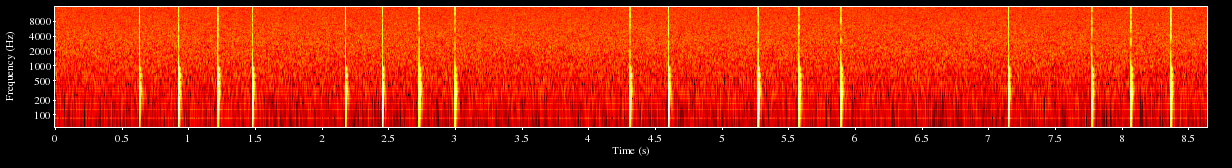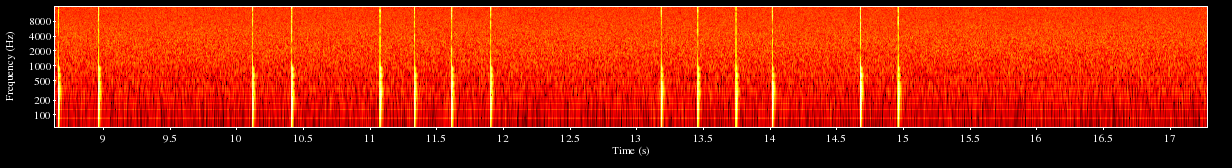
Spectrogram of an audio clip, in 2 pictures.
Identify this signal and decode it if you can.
Tap code, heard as knocks on wood, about 4 knocks a second. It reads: THEIR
